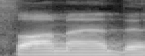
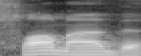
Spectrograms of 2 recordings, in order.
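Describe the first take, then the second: No difference in how they are said.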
